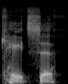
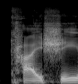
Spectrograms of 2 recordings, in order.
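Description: First: The name is said like 'Kate Sith'. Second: The name is said like 'Kai Shi'. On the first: The speaker calls it wrong. "I don't think you even say it" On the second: The speaker calls it right. "I think it's like Kai"

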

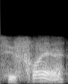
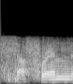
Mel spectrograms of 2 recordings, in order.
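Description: First: The name is pronounced the French way. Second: The name is pronounced the American English way.

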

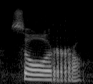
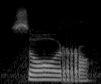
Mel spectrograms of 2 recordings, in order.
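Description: First: The first consonant sounds like English s. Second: The first consonant sounds like English s.

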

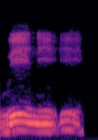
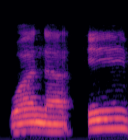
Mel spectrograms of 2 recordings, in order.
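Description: First: The waw, nun and hamzah vowels lean toward 'e'. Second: Only the hamzah vowel leans toward 'e'. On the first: The speaker calls it wrong. "Jangan pula tambah sampai waw... Kalau tambah dia bunyi lain lagi lah" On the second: The speaker calls it right. "Imam Khallad, dia cuma imalahkan huruf hamzah saja"

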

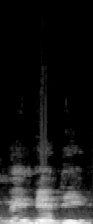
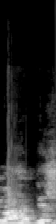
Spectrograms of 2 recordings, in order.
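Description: First: The first vowel is an 'e' sound. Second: The first vowel is an open 'a' sound. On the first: The speaker calls it wrong. "বলে ইমাম মেহেদি, মানে যেন হাতে দিবে আর কি" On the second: The speaker calls it right. "মাহদী শব্দটা বলতে পারে না"

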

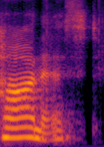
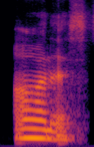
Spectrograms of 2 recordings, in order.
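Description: First: The word starts with an H sound. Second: The word starts with a vowel and no H. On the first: The speaker calls it wrong. "It's not honest" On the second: The speaker calls it right. "it's honest. The H is silent"

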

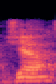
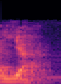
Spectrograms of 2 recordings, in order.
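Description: First: The word has the Rioplatense y sound. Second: The word has the neutral Spanish y sound. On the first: This is how it is said in the River Plate region now. "ya no se diga ya" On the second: This is how it may be said in the future under dubbing influence. "sino que se diga ya"

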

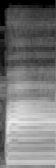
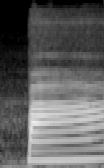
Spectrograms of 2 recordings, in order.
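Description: First: The pitch stays level in the middle. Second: The pitch stays high throughout.

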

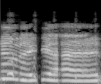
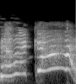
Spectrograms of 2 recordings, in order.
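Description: First: It sounds grief-stricken, as if wailing. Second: It sounds joyful and excited.

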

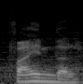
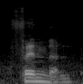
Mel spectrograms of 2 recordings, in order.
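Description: First: The 'a' and 'e' are said as separate vowels. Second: The 'ae' is said as a single e sound. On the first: The speaker calls it right. "sí es Faendal" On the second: The speaker calls it wrong. "Porque la A y la E se pronuncia como una E"

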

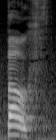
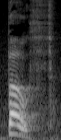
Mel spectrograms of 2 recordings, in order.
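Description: First: The word ends with a breathy th sound. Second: The word ends with a breathy th sound.

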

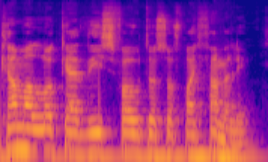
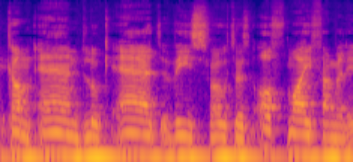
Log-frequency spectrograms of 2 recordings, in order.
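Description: First: Key words are stressed; small words are weak. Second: All the words get about equal stress. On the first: The speaker calls it right. "No, say" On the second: The speaker calls it wrong. "We don't say"

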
